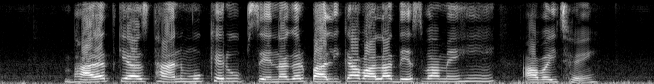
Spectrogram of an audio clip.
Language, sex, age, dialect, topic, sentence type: Magahi, female, 41-45, Western, banking, statement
